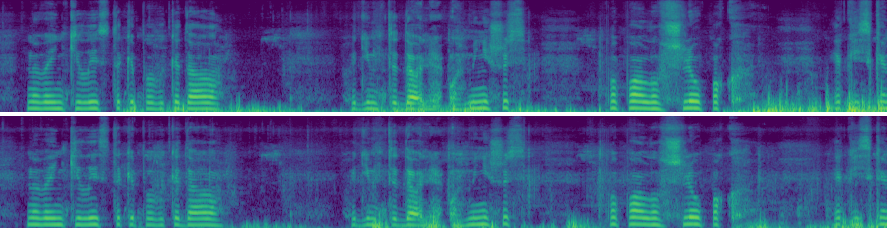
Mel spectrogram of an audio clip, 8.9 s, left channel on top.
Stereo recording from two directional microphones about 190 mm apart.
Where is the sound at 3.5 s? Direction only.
15° left (ahead or behind).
